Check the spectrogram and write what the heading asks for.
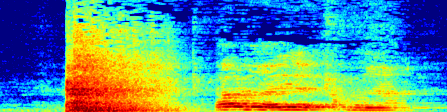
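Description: A single loud bang about a third of a second in, dying away over about half a second, then a short voice near the end.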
